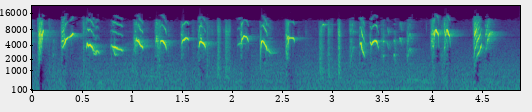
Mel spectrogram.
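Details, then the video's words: Kolibri ninja sunbird in active song for white-rumped shama training: a steady sequence of sharp high notes slurring downward, roughly two per second, mixed with thin chips and a few buzzy phrases. "SUARA BURUNG KOLIBRI NINJA GACOR"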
